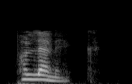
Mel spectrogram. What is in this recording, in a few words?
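"polemic", English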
